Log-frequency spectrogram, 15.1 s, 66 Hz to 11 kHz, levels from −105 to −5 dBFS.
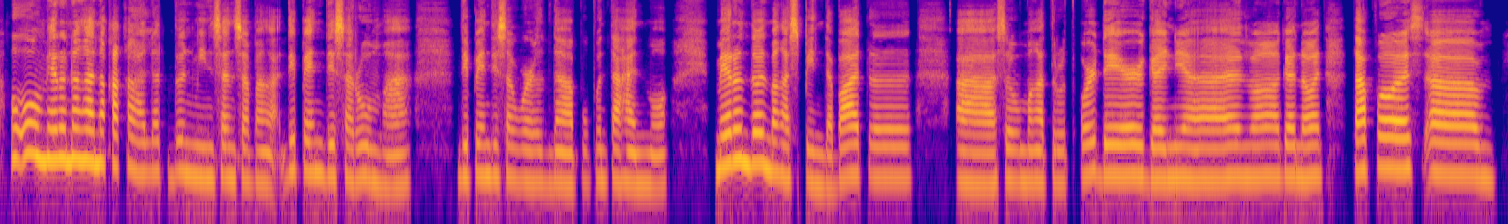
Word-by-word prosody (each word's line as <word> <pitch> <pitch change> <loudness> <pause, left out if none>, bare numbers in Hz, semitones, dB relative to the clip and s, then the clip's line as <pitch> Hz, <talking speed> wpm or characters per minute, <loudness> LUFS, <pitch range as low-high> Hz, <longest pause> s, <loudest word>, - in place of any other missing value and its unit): Oo 320 +3 +1
meron 290 0 +2
na 295 - +4
nga 285 -1 +5
nakakalat 245 -5 -2
dun 215 +2 -9
minsan 195 0 -1
sa 185 - +3
mga 175 -2 -7
depende 220 -2 -3
sa 195 0 +8
room 185 -2 -9
ha, 160 +1 -4 0.5
depende 200 +1 -5
sa 200 0 +7
world 175 -2 -8
na 170 -1 -3
pupuntahan 180 0 -5
mo. 165 0 -11 0.4
Meron 265 +3 +3
dun 270 0 +2
mga 220 -4 -1
Spin 175 -3 +2
the 160 - -6
Bottle, 195 +1 -2 0.5
ah, 170 -1 +1
so 185 -1 -2
mga 180 -1 -5
Truth 175 0 -14
or 210 +2 -2
Dare, 205 -1 +1
ganyan, 190 0 -1
mga 200 0 -1
ganun. 195 +1 0 0.3
Tapos, 235 +1 +4
um, 210 -2 +1
195 Hz, 145 wpm, -23 LUFS, 185-220 Hz, 0.5 s, sa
